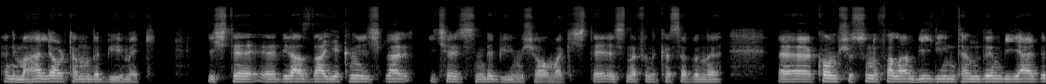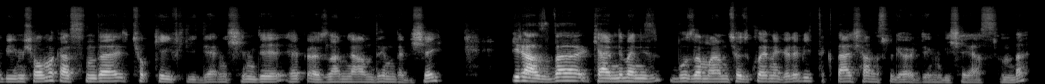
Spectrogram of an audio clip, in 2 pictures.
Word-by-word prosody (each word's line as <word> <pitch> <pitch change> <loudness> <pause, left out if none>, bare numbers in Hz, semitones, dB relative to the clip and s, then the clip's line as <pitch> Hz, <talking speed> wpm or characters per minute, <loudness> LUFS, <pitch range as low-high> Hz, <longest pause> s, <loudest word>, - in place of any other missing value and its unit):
hani, 135 -3 -4
mahalle 130 +3 +2
ortamında 120 -3 -2
büyümek, 115 0 -7 0.5
işte, - - +1 0.3
eee, 120 0 -1
biraz 130 -1 +2
daha 130 - +4
yakın 125 +2 -1
ilişkiler 130 0 0 0.2
içerisinde 125 0 -3
büyümüş 110 -1 -7
olmak, 105 0 -3
işte, - - -2
esnafını, - - -4
kasabını, 115 0 -3 0.6
ııı, 125 0 +4
komşusunu 140 -1 +2
falan 130 -1 +1
bildiğin, 130 -1 -2
tanıdığım 130 +1 0
bir 125 - +1
yerde 130 +1 +1
büyümüş 135 +1 -3
olmak, 165 +5 +3
aslında, 150 +2 +3
çok - - -5
keyifliydi. 120 -4 -4
Hani, 120 +1 -8
şimdi 125 0 -2
hep 130 +1 -7
özlemle 125 +2 -1
andığım 120 +1 -5
da 110 -2 -9
bir 90 - -9
şey. 160 - +1 0.7
Biraz 150 -7 +8
da 170 -2 +5
kendime, 145 +1 +5
hani, 145 -1 +3
z 140 - -10
bu 145 +2 -4
zamanın 130 -1 +1
çocuklarına 135 +1 0
göre 155 +3 -3
bir 155 -1 -5
tık - - -19
daha 135 0 +2
şanslı 135 -2 -5
gördüğüm 110 -2 -8
bir - - -11
şey, 95 - -3
aslında. 105 -1 -7
130 Hz, 150 wpm, -25 LUFS, 120-140 Hz, 0.7 s, Biraz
